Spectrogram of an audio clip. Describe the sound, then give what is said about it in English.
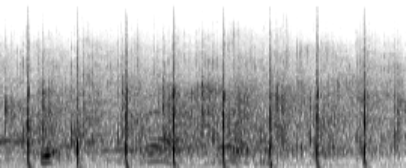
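Hand clapping from a church audience after a sermon, a few sharp claps at a fairly steady pace rather than a dense roar. “You ought to give yourself a big hand clap for that,”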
